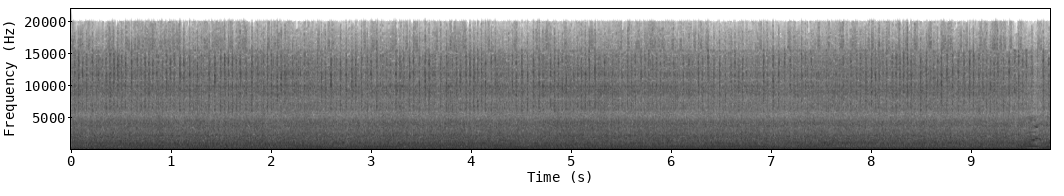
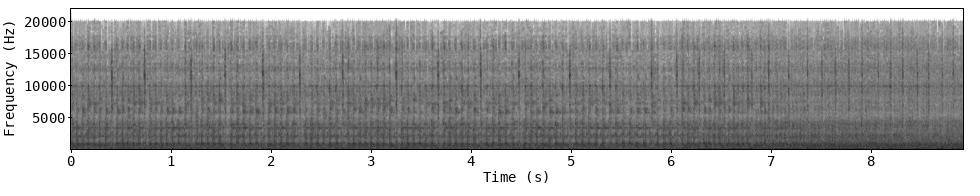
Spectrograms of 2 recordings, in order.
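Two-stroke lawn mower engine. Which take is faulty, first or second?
second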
